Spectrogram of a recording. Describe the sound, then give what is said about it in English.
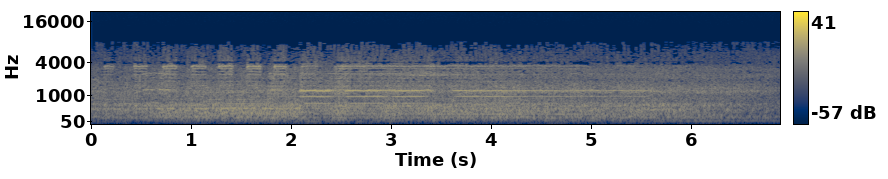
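Car horns honk over a dense, roaring street din: a quick run of short repeated toots gives way to long, overlapping sustained blasts, loud throughout. “There were the auto horns. Suddenly they seemed twice as loud and terrifying.”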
